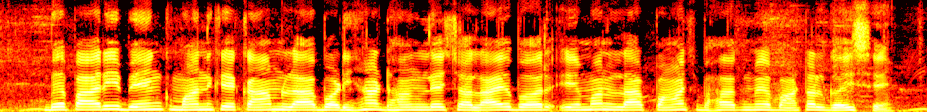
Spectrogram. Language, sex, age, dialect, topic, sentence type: Chhattisgarhi, male, 18-24, Northern/Bhandar, banking, statement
